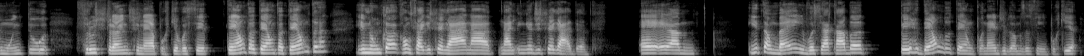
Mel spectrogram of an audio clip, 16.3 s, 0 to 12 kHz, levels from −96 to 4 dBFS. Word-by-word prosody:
muito 185 +4 -6 0.4
frustrante, 195 -3 0
né, 160 -1 +2
porque 160 +1 -5
você 165 0 -3 0.2
tenta, 225 +5 +3
tenta, 200 -3 +2
tenta 280 +10 0 0.4
e 220 - +1
nunca 225 +3 +3
consegue 210 -3 0
chegar 190 -3 +3
na 185 -1 +2
na 180 0 0
linha 205 +3 -7
de 205 0 -8
chegada. 165 -8 -2 0.8
Eh, 200 0 +4 1.2
e 235 +3 -4
também 220 +1 +1
você 185 +1 -1
acaba 195 +3 +2 0.5
perdendo 235 +3 +1
tempo, 170 -5 -5
né, 165 +1 -5
digamos 160 -2 -10
assim, 160 -2 -13
porque 155 +4 -6
195 Hz, 105 wpm, -23 LUFS, 175-215 Hz, 1.2 s, Eh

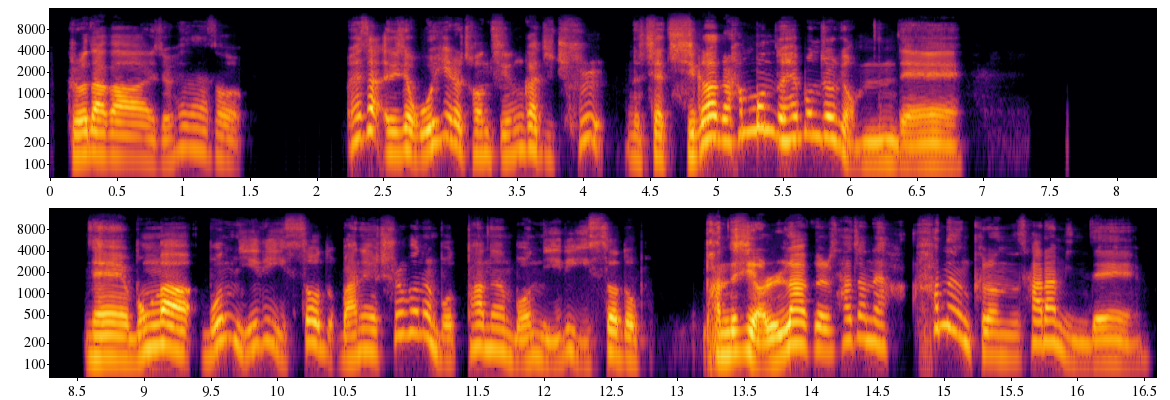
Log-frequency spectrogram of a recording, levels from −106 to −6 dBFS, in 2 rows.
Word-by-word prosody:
그러다가 135 -3 +3
이제 110 0 -11
회사에서 150 -6 -9 0.8
회사 245 +7 +2
이제 145 +2 0
오히려 190 - 0
전 145 -3 -6
지금까지 145 0 -5
줄 185 - -9
근데 125 - -12
진짜 130 +3 -2
지각을 215 - +4
1 275 +7 -4
번도 310 -9 +3
해본 250 +3 -2
적이 240 -1 +2
없는데 100 -3 -3 1.7
네. 130 -1 +4
뭔가 160 +6 +6
뭔 200 - -2
일이 190 +6 -7
있어도 180 - -2
만약에 150 +5 -2
출근을 265 - -4
못 135 - -7
하는 170 -5 -2
뭔 120 +3 -4
일이 110 +7 -8
있어도 125 +3 0 0.5
반드시 145 +1 +3
연락을 165 - +6
사전에 220 +4 -5
하 180 - -7 0.2
하는 325 - -3
그런 140 -5 -4
사람인데 110 - -2
150 Hz, 295 characters per minute, -23 LUFS, 125-205 Hz, 1.7 s, 뭔가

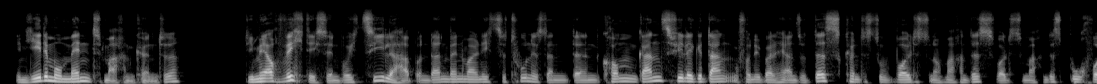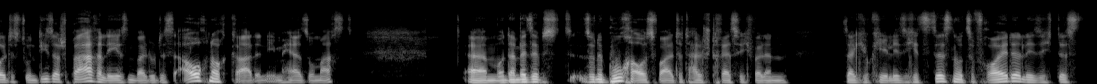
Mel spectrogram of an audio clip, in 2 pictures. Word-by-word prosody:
in 105 - -5
jedem 155 - +6
Moment 140 0 +2
machen 80 0 -6
könnte, 95 - -6 0.7
die 115 - +1
mir 140 +3 +6
auch 135 -2 -2
wichtig 130 - +3
sind, 90 -1 -5
wo 105 - -2
ich 105 0 -6
Ziele 145 - +1
habe. 85 -1 -6
Und 95 - -7
dann, 110 +3 -2
wenn 120 +1 -1
mal 115 -2 -2
nichts 120 0 -6
zu 115 - -8
tun 150 0 -5
ist, 115 -6 -6
dann 100 -1 -7
dann 100 0 -4
kommen 135 0 -2
ganz 160 +7 +1
viele 145 -3 +3
Gedanken 130 0 -1
von 110 -1 -6
überall 105 -2 -3
her 110 -1 -5
und 100 - -6
so: 100 0 -10
„Das 155 - +1
könntest 115 -3 -7
du 105 -4 -8
wolltest 110 0 -2
du - - -10
noch 95 -1 -8
machen, 100 0 -9
das 120 +1 -4
wolltest 90 -1 -6
du - - -9
machen. 95 +3 -10
Das 115 -2 -6
Buch 120 0 -6
wolltest 110 -1 0
du - - -3
in 95 - -3
dieser 125 +1 0
Sprache 125 +3 +3
lesen, 95 0 -2
weil 90 -1 -2
du 100 - -5
das 100 0 -7
auch 160 +3 +5
noch 130 -7 +4
grade 85 +2 -2
nebenher 95 +1 -5
so 90 0 -8
machst.” 90 0 -7 1.2
Ähm, 90 -1 +4
und 95 +2 +2
dann 105 0 +7
wird 115 -1 +8
selbst 110 -4 +1
so 115 - +1
'ne 115 0 +6
Buchauswahl 100 - +4
total 100 -1 -4
stressig, 95 0 -5
weil 90 - -2
dann 90 0 -5 0.5
sage 95 -2 -1
ich: 100 - -8
„Okay, 100 +2 -4
lese 95 0 -2
ich - - -8
jetzt 105 +5 -5
das 135 -2 +5
nur 115 -5 +3
zur - - -6
Freude, 130 +8 +5
lese 105 -5 -1
ich 95 +1 -11
das 105 -3 -3
110 Hz, 235 wpm, -23 LUFS, 95-125 Hz, 1.2 s, wird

